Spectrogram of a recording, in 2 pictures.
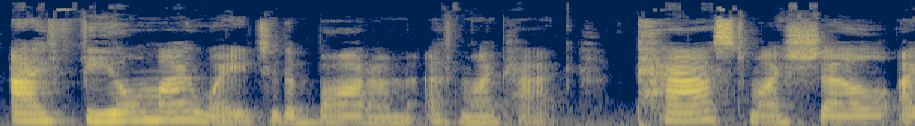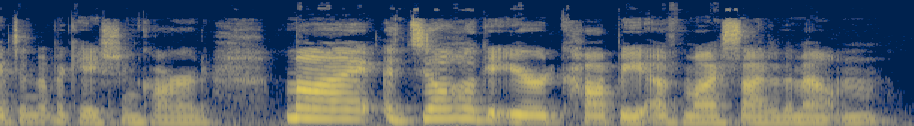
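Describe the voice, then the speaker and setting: A woman narrating a children's novel as an expressive, deliberate read-aloud. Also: lowish voice, creaky.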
